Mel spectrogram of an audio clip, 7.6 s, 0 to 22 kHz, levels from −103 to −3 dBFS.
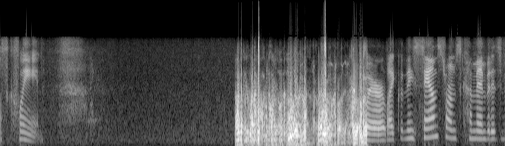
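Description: From 1.31 to 1.46 s a faint delayed copy of the speech trails the direct sound by about 195 ms, sitting roughly 30 dB below it. This is an echo leak, likely a loudspeaker path the far end's echo canceller failed to fully suppress. A spectrogram shows a weak, time-shifted ghost of the preceding harmonic pattern.

From 3.51 to 5.77 s the speech gives way to garbled, warbling noise that barely tracks it, a codec payload misread: octet-aligned AMR frames are being parsed as bandwidth-efficient, so every field is read from the wrong bits. On a spectrogram the harmonics vanish into smeared, irregular energy, and the waveform envelope stops following the syllables.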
